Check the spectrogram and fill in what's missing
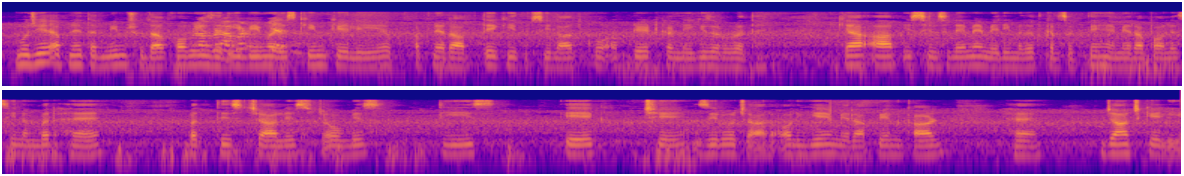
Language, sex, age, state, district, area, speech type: Urdu, male, 18-30, Bihar, Purnia, rural, read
